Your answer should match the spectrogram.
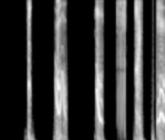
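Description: Cartoon character voices and sound effects played back at five times normal speed, heard as three short, squeaky chirps with bending, mostly falling pitch about half a second apart, followed by a brief hiss near the end.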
